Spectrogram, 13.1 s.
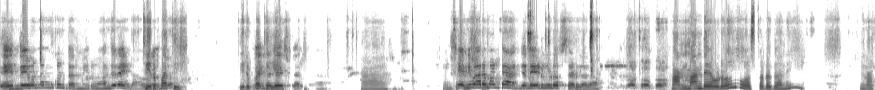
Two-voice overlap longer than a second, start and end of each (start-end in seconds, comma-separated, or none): none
